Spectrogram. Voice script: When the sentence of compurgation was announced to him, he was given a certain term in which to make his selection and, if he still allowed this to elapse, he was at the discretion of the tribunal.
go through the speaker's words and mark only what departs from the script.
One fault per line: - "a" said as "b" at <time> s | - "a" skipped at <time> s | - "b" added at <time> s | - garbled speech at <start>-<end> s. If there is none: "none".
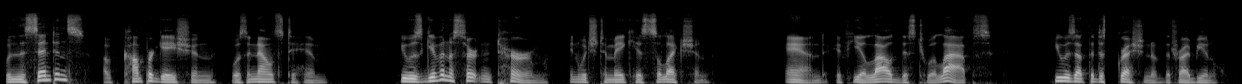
- "still" skipped at 8.6 s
